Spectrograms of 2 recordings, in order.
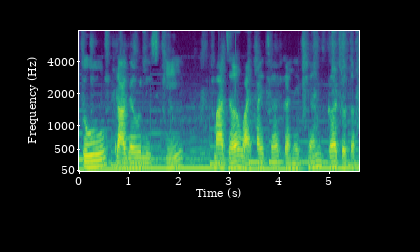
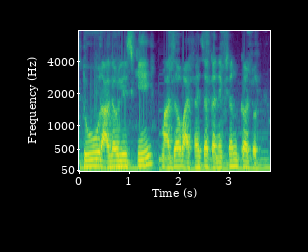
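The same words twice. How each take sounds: First: The sentence is said more slowly. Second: The sentence is said at normal fast speed.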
